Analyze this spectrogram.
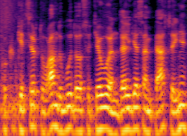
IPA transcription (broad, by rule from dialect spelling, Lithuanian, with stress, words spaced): koːˈkʲuː kʲɛt͡sʲˈʋʲɪrtuː ˈʋɑːlˠɐnduː ˈbuːdɐʋoː sʊ tʲeːˈʋʊ ɐn ˈdɐlʲɡʲeːs ɐn ˈpʲæːt͡soː ɐɪˈnʲɪ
